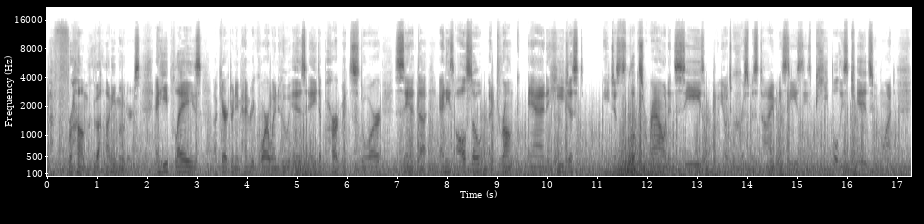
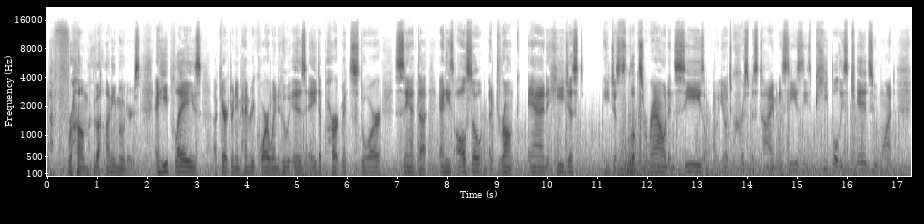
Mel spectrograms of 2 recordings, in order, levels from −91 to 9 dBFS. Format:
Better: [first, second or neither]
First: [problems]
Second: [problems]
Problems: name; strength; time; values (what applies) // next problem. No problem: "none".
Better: second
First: wind noise on the microphone; heavy; 6 dB below the speech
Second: wind noise on the microphone; occasional gusts; 15 dB below the speech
